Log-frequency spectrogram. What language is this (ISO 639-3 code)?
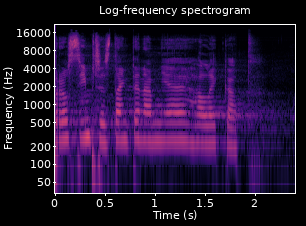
ces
